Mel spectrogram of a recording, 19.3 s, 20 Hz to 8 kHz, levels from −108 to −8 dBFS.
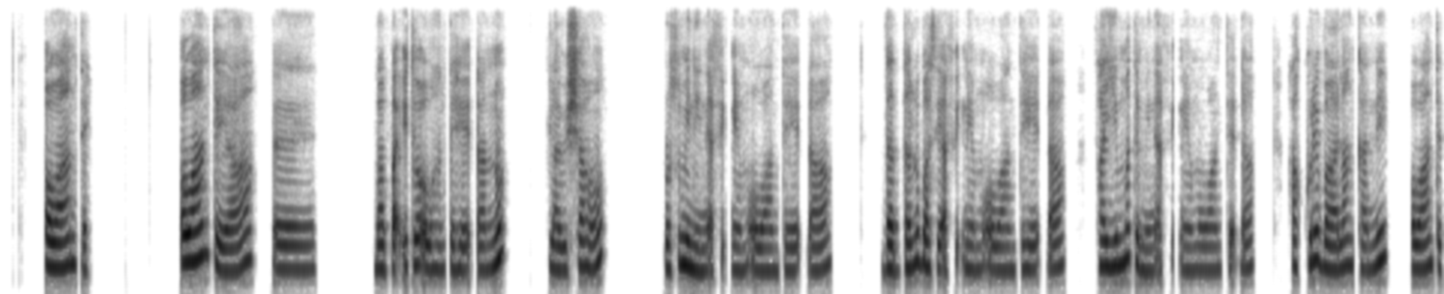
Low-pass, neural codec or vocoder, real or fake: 7.2 kHz; none; real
